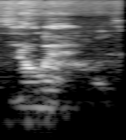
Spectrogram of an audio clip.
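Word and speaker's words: Noé: Like in the Bible, the Spanish translation, it's Noe is Noah, but it's pronounced Noe.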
